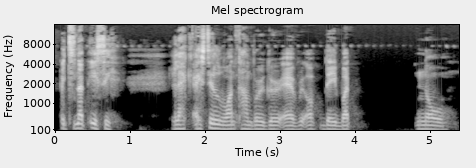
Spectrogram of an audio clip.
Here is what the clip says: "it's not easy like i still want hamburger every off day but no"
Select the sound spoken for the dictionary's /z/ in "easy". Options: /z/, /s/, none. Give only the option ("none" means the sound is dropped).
/s/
